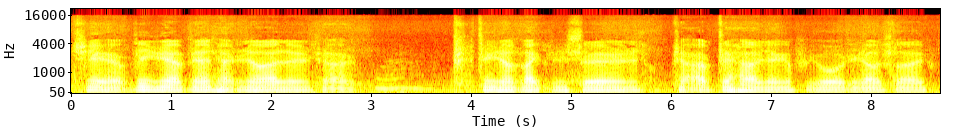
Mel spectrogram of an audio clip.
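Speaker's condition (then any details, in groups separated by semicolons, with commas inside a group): Facioscapulohumeral muscular dystrophy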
